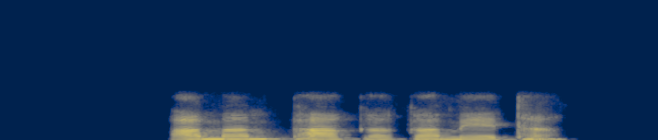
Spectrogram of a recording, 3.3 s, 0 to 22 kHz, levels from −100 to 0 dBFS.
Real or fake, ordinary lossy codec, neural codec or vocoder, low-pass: real; Opus, 24 kbps; none; 7.2 kHz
